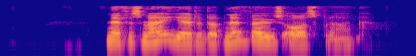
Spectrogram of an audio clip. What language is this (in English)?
Western Frisian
